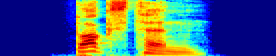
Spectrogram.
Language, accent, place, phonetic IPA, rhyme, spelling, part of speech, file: German, Germany, Berlin, [ˈbɔkstn̩], -ɔkstn̩, boxten, verb, De-boxten.ogg
- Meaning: inflection of boxen: 1. first/third-person plural preterite 2. first/third-person plural subjunctive II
